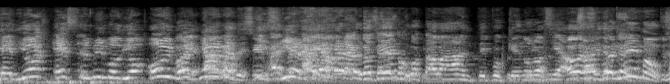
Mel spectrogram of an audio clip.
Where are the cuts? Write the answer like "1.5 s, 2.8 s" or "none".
3.6 s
